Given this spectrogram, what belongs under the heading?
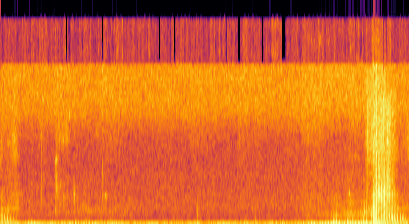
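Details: Sleepy male cat purring under the covers at bedtime: loud, continuous low rumbling purr with a louder swell near the end, showing contentment.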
